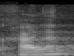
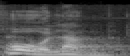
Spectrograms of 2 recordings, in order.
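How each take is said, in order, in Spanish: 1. La primera vocal suena como una a. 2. La primera vocal suena como una o. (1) "si voy y le digo Holland acá me hacen bullying. Entonces, bueno, Haaland" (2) "se pronuncia como una O, entonces Holland"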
